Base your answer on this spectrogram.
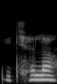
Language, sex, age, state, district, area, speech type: Hindi, female, 18-30, Uttar Pradesh, Jaunpur, urban, read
